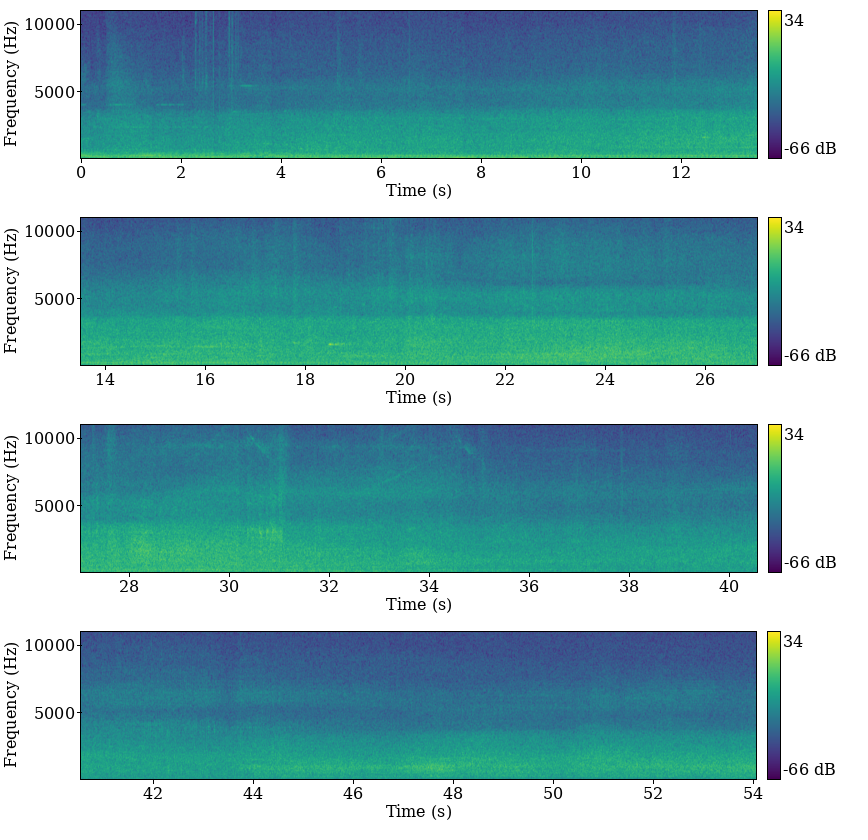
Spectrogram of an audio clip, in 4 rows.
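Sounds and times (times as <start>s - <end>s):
road traffic noise: 0.0s - 54.0s
nearby engine humming: 9.3s - 46.9s.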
